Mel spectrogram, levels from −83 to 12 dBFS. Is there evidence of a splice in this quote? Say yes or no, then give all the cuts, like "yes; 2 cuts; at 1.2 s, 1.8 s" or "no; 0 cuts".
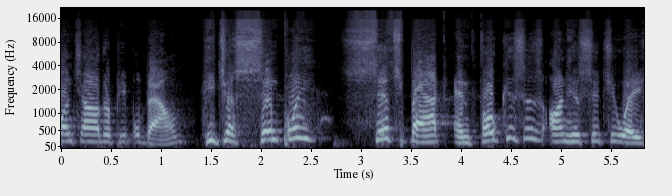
yes; 2 cuts; at 1.3 s, 2.7 s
